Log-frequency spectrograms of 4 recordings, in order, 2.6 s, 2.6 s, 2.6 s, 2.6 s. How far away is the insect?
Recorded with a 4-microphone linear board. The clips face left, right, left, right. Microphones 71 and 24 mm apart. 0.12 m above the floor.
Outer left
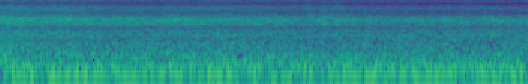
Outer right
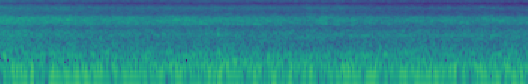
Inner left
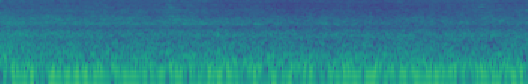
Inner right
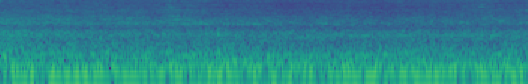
About 5.5 m.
